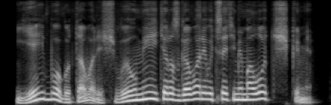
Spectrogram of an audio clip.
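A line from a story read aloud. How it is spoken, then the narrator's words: Respectful tone. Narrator (Russian): уважительным тоном сказал он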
